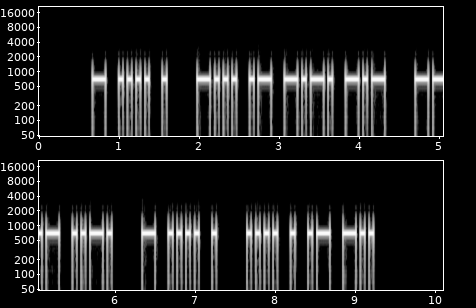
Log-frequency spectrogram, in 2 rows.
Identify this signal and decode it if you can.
Morse code, heard as a keyed tone, about 22 wpm, 700 Hz. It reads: THE BACK OF THE HEAD
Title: Sets of 5 Words Encore2 22wpm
